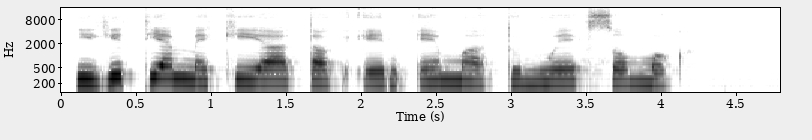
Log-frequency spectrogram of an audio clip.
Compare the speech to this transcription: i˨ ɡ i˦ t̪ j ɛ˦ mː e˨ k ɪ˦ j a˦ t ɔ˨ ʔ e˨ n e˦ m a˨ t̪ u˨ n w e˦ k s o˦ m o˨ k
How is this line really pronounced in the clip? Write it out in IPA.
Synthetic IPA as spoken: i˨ ɡ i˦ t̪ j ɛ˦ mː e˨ k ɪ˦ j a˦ t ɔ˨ k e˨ n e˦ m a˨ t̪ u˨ n w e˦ k s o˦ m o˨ k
